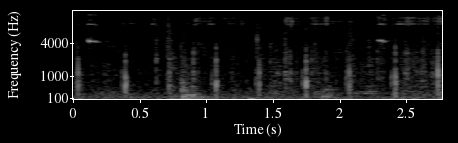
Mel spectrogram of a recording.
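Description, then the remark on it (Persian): Out-of-breath horses pulling a carriage clop slowly on a hard road climbing uphill toward the village of Sohanak, in a steady, unhurried rhythm of sharp knocking beats, with a faint high jingle now and then and a low rumble underneath. “کم کم اسب‌ها به نفس زدن افتاده به آهستگی حرکت می نمودند.”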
